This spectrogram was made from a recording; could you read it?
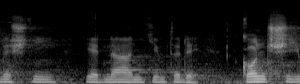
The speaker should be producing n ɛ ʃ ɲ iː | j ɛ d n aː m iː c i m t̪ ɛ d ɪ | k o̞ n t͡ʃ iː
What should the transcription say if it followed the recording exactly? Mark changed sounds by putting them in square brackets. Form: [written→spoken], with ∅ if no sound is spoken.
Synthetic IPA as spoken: n ɛ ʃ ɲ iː | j ɛ d n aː [m→ɲ] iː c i m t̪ ɛ d ɪ | k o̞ n t͡ʃ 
